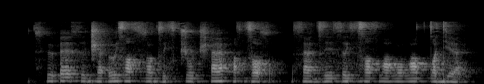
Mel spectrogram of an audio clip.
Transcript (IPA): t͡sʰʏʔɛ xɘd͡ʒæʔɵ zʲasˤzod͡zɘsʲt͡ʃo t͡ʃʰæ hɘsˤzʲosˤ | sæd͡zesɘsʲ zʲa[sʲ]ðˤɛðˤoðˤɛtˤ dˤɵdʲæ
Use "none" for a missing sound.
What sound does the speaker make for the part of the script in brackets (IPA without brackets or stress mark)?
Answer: sˤ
